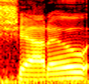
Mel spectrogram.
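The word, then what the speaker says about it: Scadu: Skadoo is pronounced shadow f for what it's worth.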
